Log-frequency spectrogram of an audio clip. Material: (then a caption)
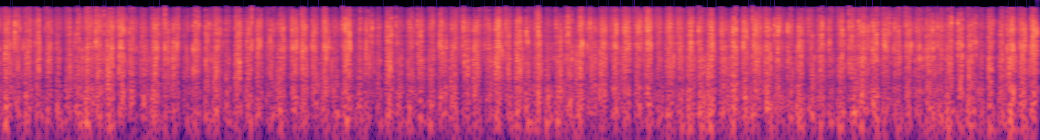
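Kraft paper. Fingernails scratch and crumple a yellow kraft paper padded mailer envelope very fast, making a dense, continuous stream of bright, papery scratches and rustles. The sound stays steady and busy for the full clip, with little low end.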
